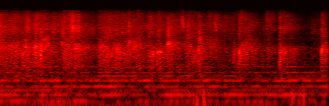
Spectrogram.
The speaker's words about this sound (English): But could we give just Jesus just a big hand and just saying thank You, God, for covenant friendships in our life. Amen.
